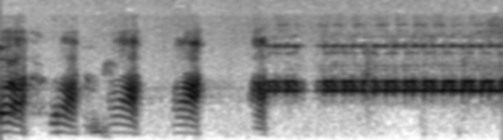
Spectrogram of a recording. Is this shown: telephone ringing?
yes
